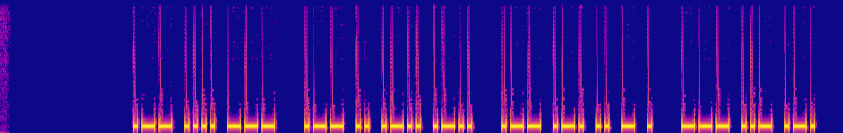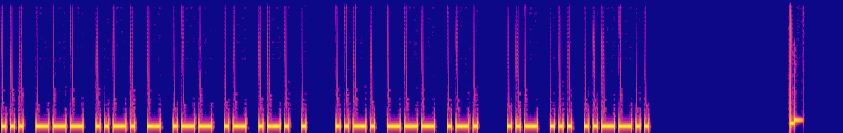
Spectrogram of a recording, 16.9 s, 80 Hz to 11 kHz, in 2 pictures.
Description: Morse code, heard as a keyed tone, about 28 wpm, 700 Hz. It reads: WHO WILL WRITE OUR SOFTWARE FOR US?
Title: Sentences from Top 1000 Words - Review Part 3 - 28wpm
